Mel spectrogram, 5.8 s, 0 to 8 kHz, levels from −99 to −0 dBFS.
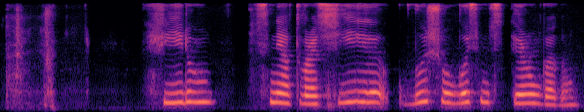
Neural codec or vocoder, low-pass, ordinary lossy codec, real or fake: autoencoder, 22.05 kHz, a latent of 192 numbers a frame, VITS, trained on one speaker; 7.2 kHz; MP3, 64 kbps; fake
